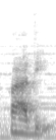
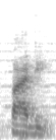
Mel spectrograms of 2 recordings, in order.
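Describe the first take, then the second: Both takes have the same delivery.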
